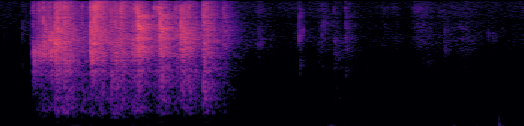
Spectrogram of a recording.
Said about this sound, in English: So just take a moment and you'll connect to the cards by listening into the sound of them being shuffled.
